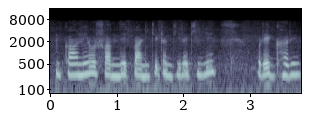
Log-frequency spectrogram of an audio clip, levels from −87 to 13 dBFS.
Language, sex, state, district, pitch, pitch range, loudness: Hindi, male, Bihar, Gaya, 260 Hz, 250-270 Hz, -18 LUFS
